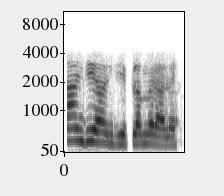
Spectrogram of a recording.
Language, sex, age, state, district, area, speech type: Dogri, female, 18-30, Jammu and Kashmir, Reasi, rural, conversation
